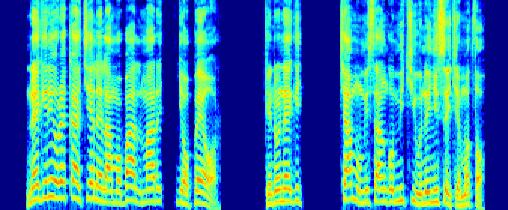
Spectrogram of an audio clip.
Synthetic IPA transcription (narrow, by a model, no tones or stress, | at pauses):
nɛɡɪɾɪoɾɛkaːt͡ʃɪɛlɛlamɔbalmar | d͡ʒɔpɛɔ̰r | kendonɛɡɪ | t͡ʃamɔmɪsaŋɡomit͡ʃiwoneɲiset͡ʃemɔt̪ɔ̰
